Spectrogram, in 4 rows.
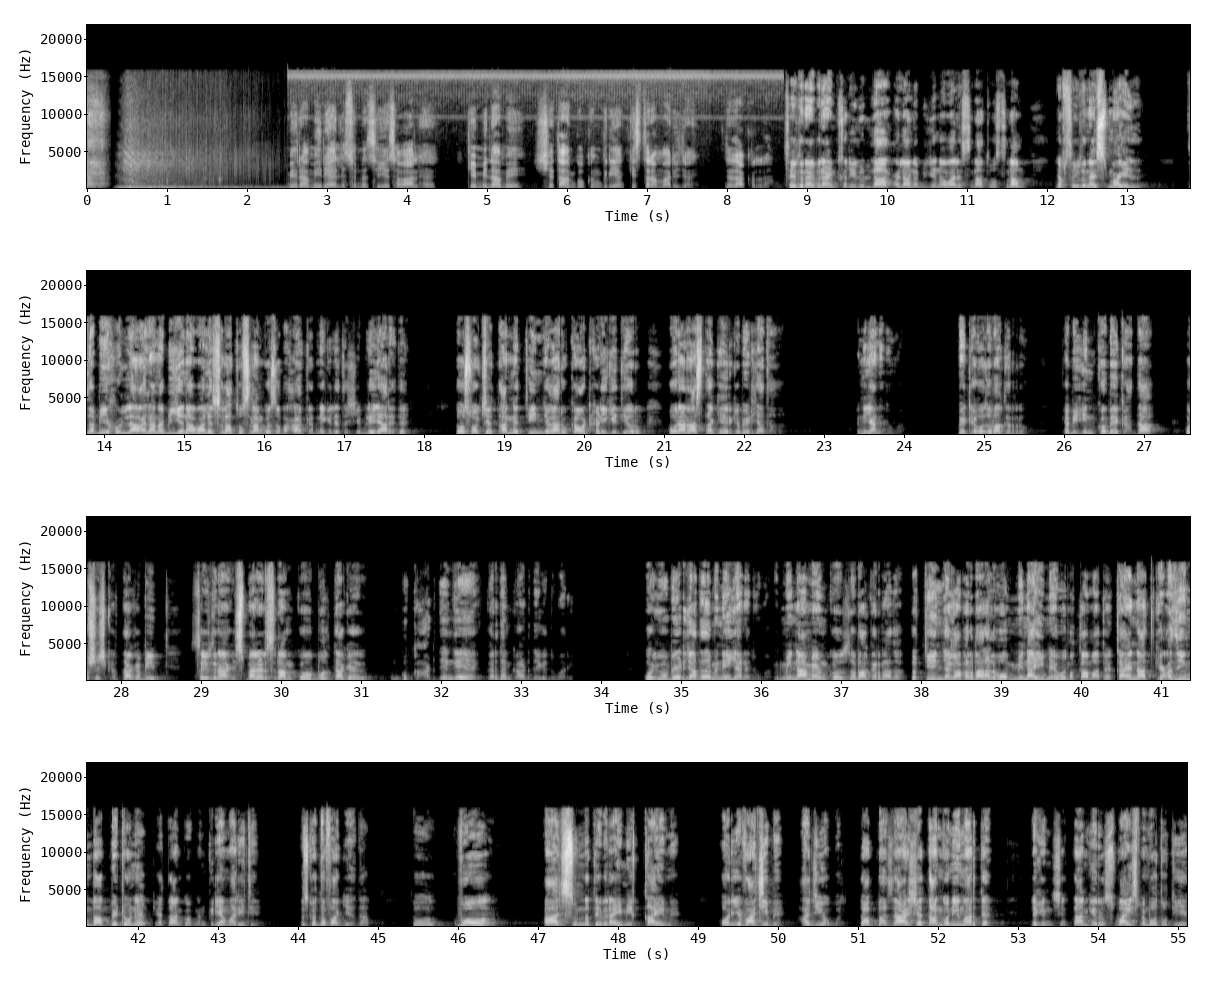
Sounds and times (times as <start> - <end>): Narration, monologue: 2.4 - 55.1
Male speech, man speaking: 2.5 - 22.5, 23.4 - 24.0, 24.7 - 33.7, 34.6 - 55.1.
